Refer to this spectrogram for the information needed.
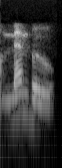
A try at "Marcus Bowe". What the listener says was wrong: He doesn't pronounce the M. Marcus Bowe.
